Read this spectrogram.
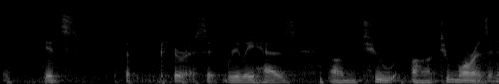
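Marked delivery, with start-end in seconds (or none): none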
